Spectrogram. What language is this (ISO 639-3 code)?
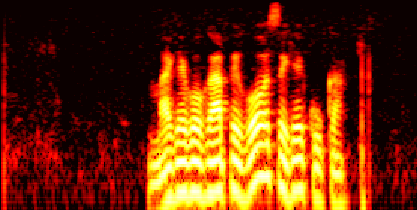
dav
